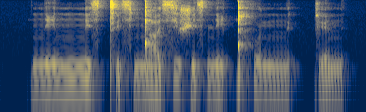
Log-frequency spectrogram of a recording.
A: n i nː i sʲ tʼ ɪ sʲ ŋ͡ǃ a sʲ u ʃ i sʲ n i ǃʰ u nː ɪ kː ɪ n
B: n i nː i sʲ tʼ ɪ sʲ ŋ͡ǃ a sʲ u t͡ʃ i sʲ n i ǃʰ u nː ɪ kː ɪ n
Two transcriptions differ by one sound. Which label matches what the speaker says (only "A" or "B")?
A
